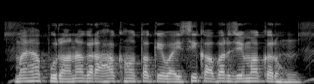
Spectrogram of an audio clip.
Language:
Chhattisgarhi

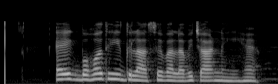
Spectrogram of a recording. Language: Punjabi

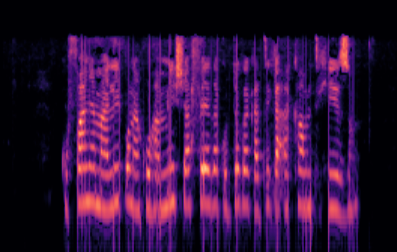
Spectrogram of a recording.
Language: Swahili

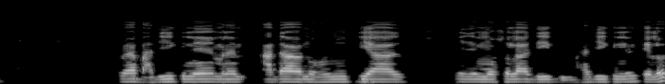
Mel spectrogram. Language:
Assamese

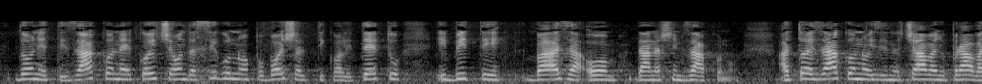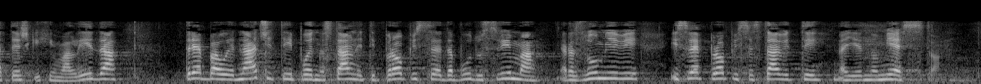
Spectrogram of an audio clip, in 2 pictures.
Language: Croatian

